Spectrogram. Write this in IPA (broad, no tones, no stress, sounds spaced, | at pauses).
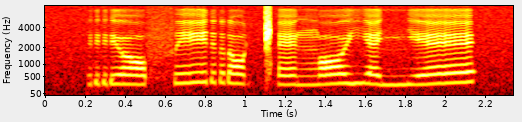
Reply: rʲ ɔ f e r ɔ ǁ ɛ ŋ ɔ j ɛ nʲ ɛ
